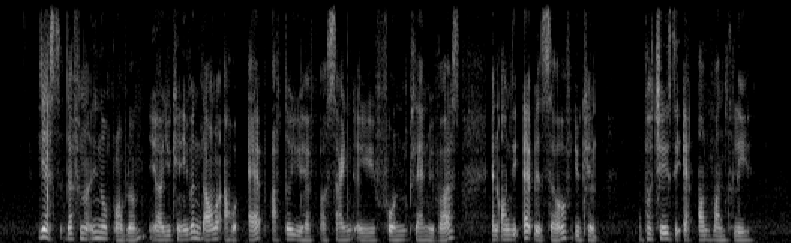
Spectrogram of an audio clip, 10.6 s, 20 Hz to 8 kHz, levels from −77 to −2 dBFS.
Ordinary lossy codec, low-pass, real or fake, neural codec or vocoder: none; none; real; none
